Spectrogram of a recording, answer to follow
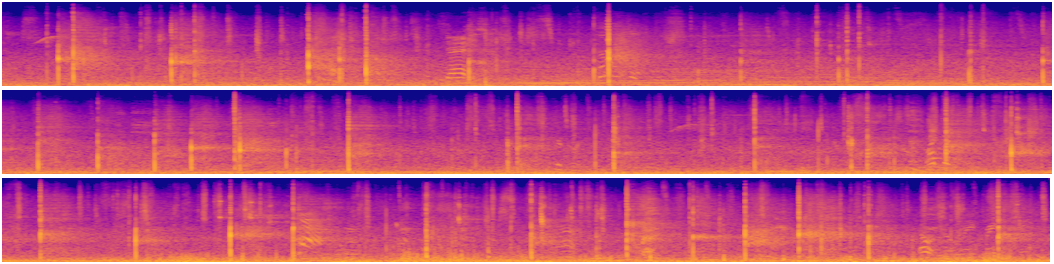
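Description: Pickleball rally: repeated sharp pops of paddles striking the hollow plastic ball, some loud and close, others fainter, with voices in the background.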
